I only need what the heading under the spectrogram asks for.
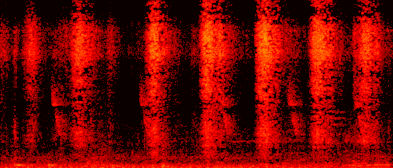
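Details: Indian ringneck parakeet chick making a steady series of harsh, breathy hisses, about seventy-four a minute, swelling and fading with each burst over faint low hum.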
